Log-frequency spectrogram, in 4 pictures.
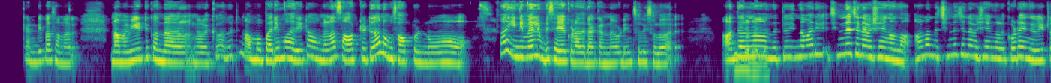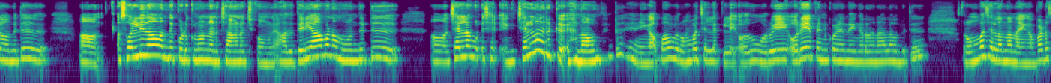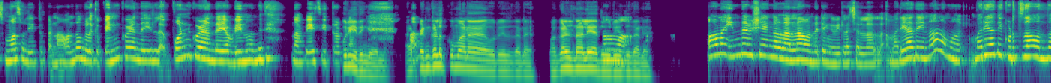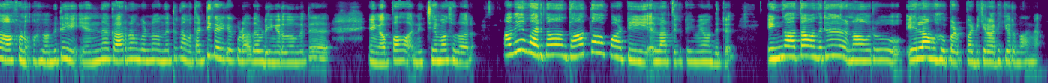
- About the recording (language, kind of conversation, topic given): Tamil, podcast, முதியோரை மதிப்பதற்காக உங்கள் குடும்பத்தில் பின்பற்றப்படும் நடைமுறைகள் என்னென்ன?
- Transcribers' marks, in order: other background noise; chuckle; laughing while speaking: "பெண் குழந்தை இல்ல, பொன் குழந்தை அப்டின்னு வந்துட்டு, நான் பேசிட்டு இருப்பேன். அ"; tapping; other noise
